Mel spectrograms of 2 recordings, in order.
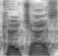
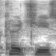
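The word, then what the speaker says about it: Cochise: It is pronounced Cochis. I thought it was Coochis for most of my life.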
